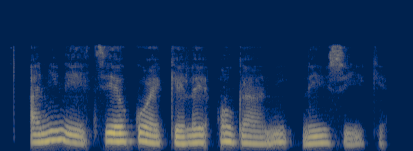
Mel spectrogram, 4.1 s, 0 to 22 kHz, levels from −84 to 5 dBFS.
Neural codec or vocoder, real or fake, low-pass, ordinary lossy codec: codec, 16 kHz, 0.4 kbps, LongCat-Audio-Codec; fake; 7.2 kHz; none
